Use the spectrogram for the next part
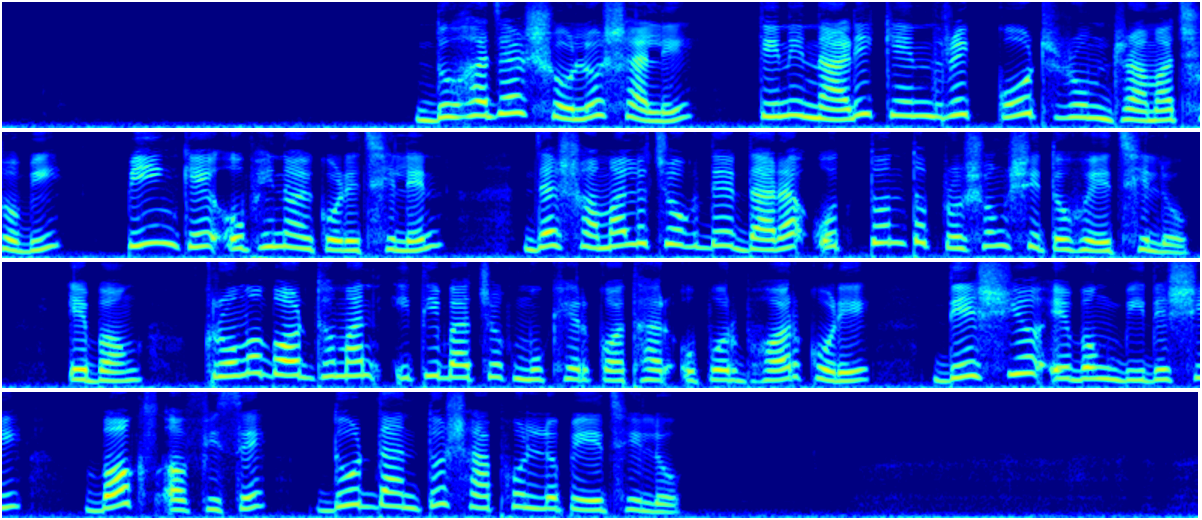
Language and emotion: Bengali, neutral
